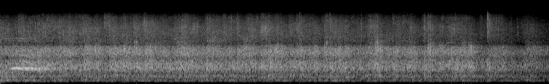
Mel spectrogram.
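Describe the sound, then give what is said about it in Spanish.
An audience applauds loudly in a dense, sustained wash of clapping that holds steady for several seconds before easing slightly at the end. “Si se lo va a dar, dáselo fuerte, pueblo.”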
